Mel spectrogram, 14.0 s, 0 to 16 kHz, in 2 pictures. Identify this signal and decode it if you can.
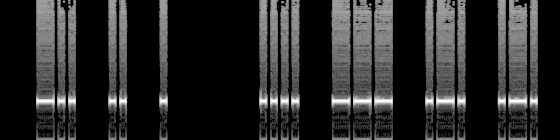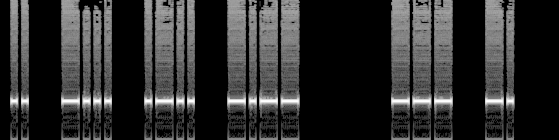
Morse code, heard as a keyed tone, about 18 wpm, spaced as for 12 wpm, 1000 Hz. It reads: DIE HORRIBLY ON
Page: qotd-at-12-wpm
